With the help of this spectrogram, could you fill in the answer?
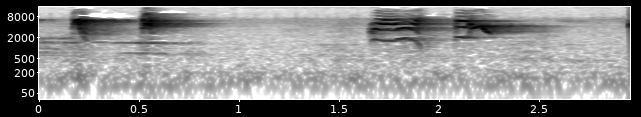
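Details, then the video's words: Trotol-type kolibri ninja sunbird in full rolling song: two bright, high chirps, a gap, then two buzzier, richer notes and a final sharp high tick. "Kolibri Ninja Trotol Gacor Ngerol : Singing Hummingbird"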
